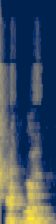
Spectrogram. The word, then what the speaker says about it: Shana: And I have spent my entire life saying, no, I'm sorry, it's not Shana, it's Shana. It's just Shana.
